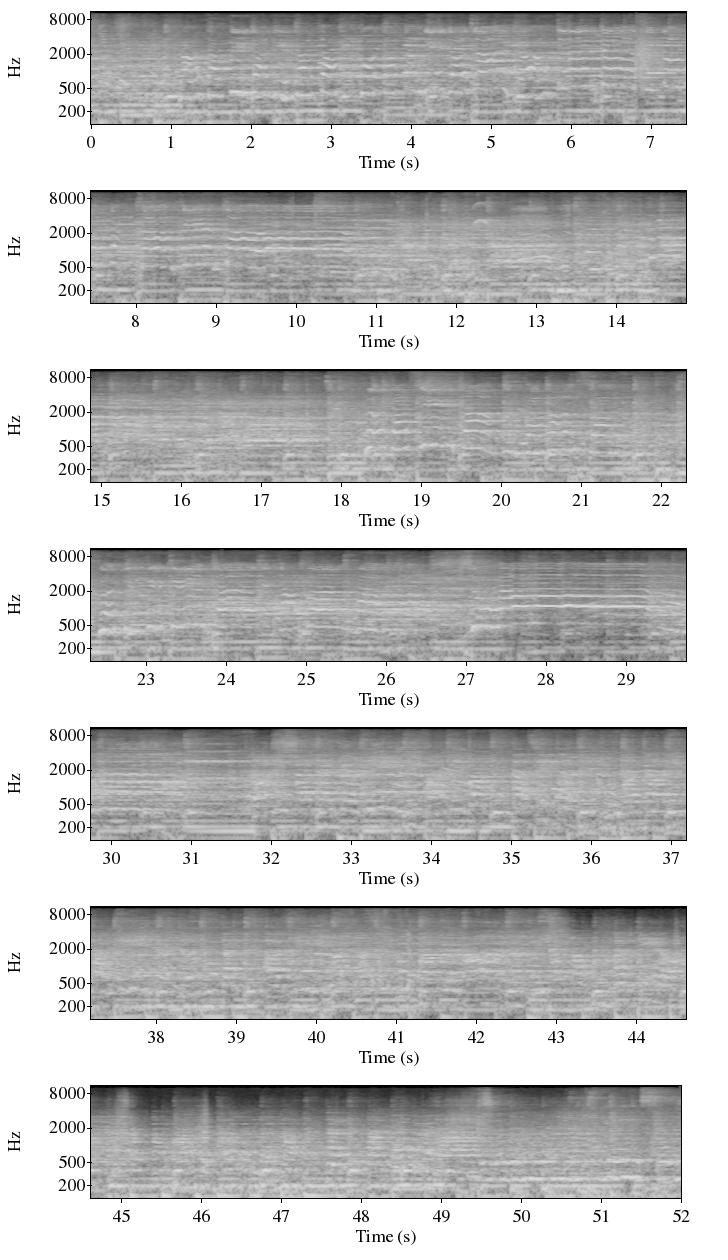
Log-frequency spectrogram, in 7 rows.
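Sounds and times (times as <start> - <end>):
girl singing pop song: 0.0 - 15.3, 16.0 - 31.1, 31.8 - 52.0
backing music: 0.0 - 52.0
girl singing into a microphone: 1.1 - 10.7, 18.3 - 21.6, 22.4 - 26.0, 27.0 - 30.6.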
